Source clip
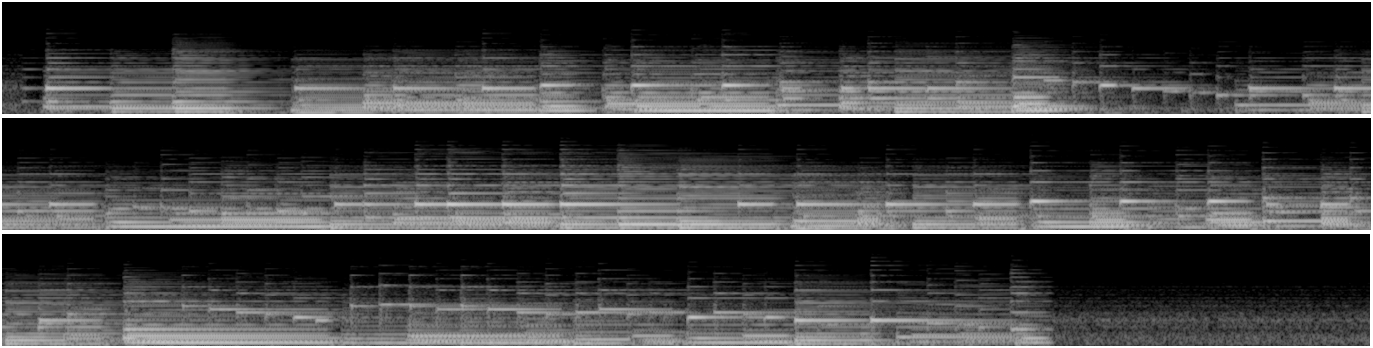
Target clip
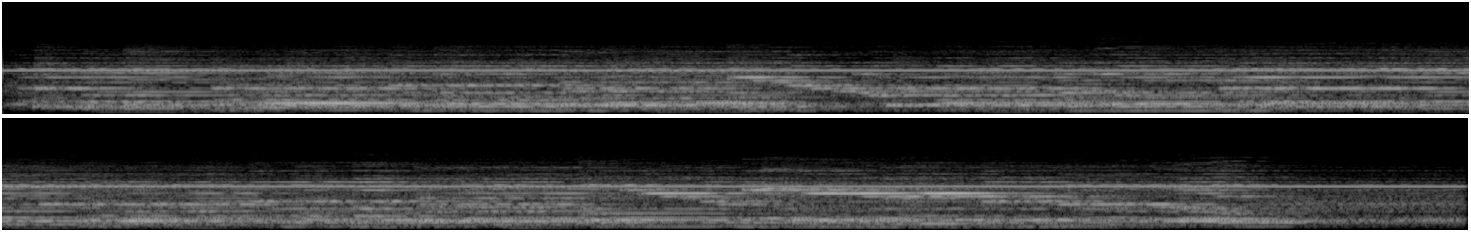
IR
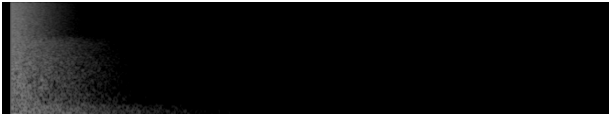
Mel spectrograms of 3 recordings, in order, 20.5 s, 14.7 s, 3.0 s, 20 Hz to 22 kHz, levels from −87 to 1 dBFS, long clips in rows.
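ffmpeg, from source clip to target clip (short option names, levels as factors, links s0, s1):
-filter_complex "[0:a]acrossover=split=2600[s0][s1];[s1]acompressor=threshold=0.00251:ratio=4:attack=1:release=60[s2];[s0][s2]amix=inputs=2:normalize=0,aemphasis=mode=production:type=riaa,acompressor=threshold=0.0141:ratio=5,asoftclip=type=hard:threshold=0.0211,atempo=1.4,highpass=f=220:w=0.5412,highpass=f=220:w=1.3066,equalizer=f=240:t=q:w=4:g=-10,equalizer=f=370:t=q:w=4:g=8,equalizer=f=600:t=q:w=4:g=-6,equalizer=f=1000:t=q:w=4:g=-7,equalizer=f=1800:t=q:w=4:g=9,equalizer=f=2800:t=q:w=4:g=-8,lowpass=f=3900:w=0.5412,lowpass=f=3900:w=1.3066,aecho=1:1:50|112.5|190.6|288.3|410.4:0.631|0.398|0.251|0.158|0.1[s3];[1:a]atrim=start_sample=2205[s4];[s3][s4]afir=irnorm=-1:irlink=0,aeval=exprs='val(0)+0.02*sin(2*PI*1800*n/s)':c=same,volume=0.501"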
